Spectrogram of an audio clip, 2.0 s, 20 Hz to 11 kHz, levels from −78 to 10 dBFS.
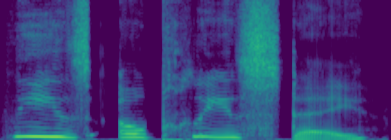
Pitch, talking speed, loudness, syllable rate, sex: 275 Hz, 125 wpm, -18 LUFS, 3.7 syllables/s, female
